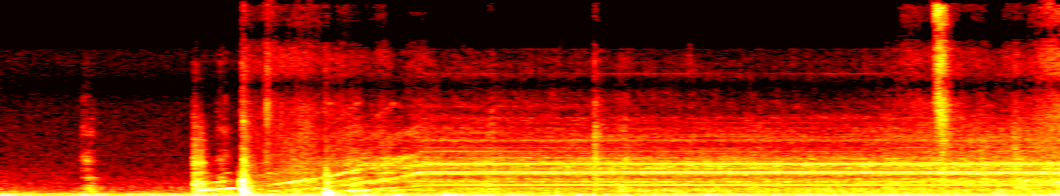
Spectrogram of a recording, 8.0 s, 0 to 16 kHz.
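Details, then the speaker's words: Infusion pump used on newborn intensive care transport, switched off by holding the on-off button 3 seconds: a rising mechanical whine of the drive moving, settling into a steady tone over low room hum as it shuts at power-off. "So turn the pump back on. When I go to turn it off, it should shut."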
